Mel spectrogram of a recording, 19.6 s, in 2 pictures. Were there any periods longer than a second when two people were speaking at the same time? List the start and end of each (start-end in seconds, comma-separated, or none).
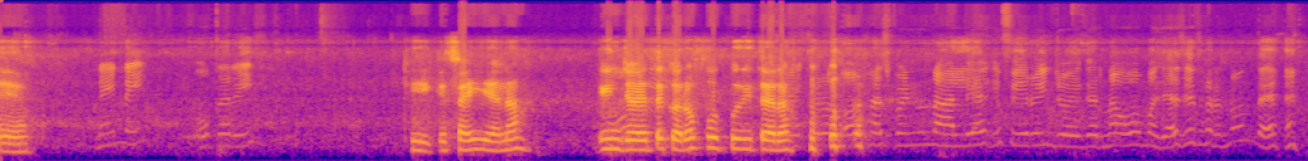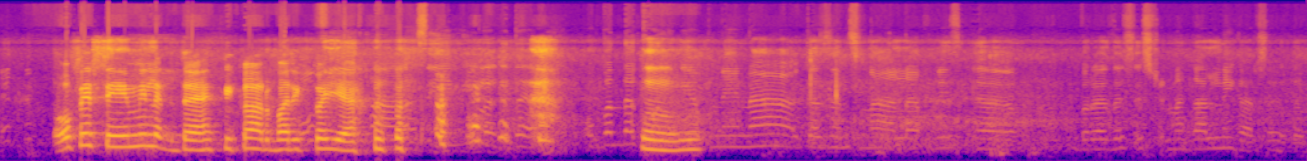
none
